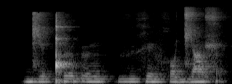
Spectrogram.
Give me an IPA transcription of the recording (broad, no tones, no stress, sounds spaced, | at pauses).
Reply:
d͡ʑ e ǃʰ ø ɓ ø ŋ | v y x e v x ɔ d͡ʑ a ʂ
